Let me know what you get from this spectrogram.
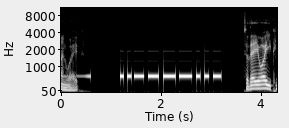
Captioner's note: plays sos in morse code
